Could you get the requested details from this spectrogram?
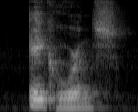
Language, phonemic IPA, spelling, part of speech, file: Dutch, /ˈekhorᵊns/, eekhoorns, noun, Nl-eekhoorns.ogg
- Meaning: plural of eekhoorn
